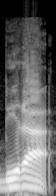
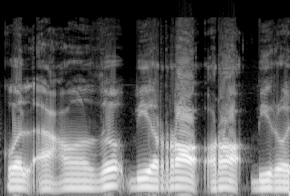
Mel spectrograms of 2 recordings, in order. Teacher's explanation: tapi r-nya dibaca tebal Kenapa karena rnya baris di atas ya tafkhim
